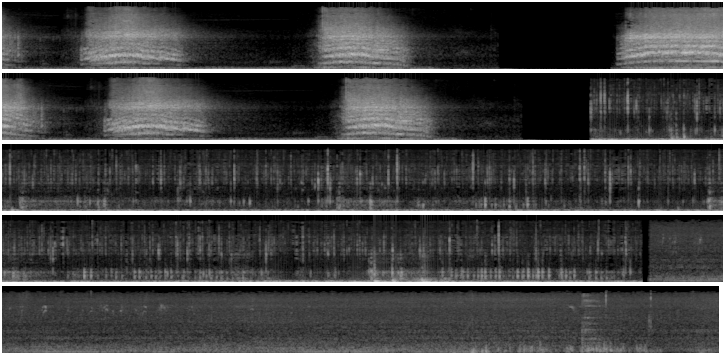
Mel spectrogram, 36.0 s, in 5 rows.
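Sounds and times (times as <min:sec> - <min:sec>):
underwater clicks and crackles: 0:13.1 - 0:28.1
outdoor background hum: 0:28.1 - 0:33.8.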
